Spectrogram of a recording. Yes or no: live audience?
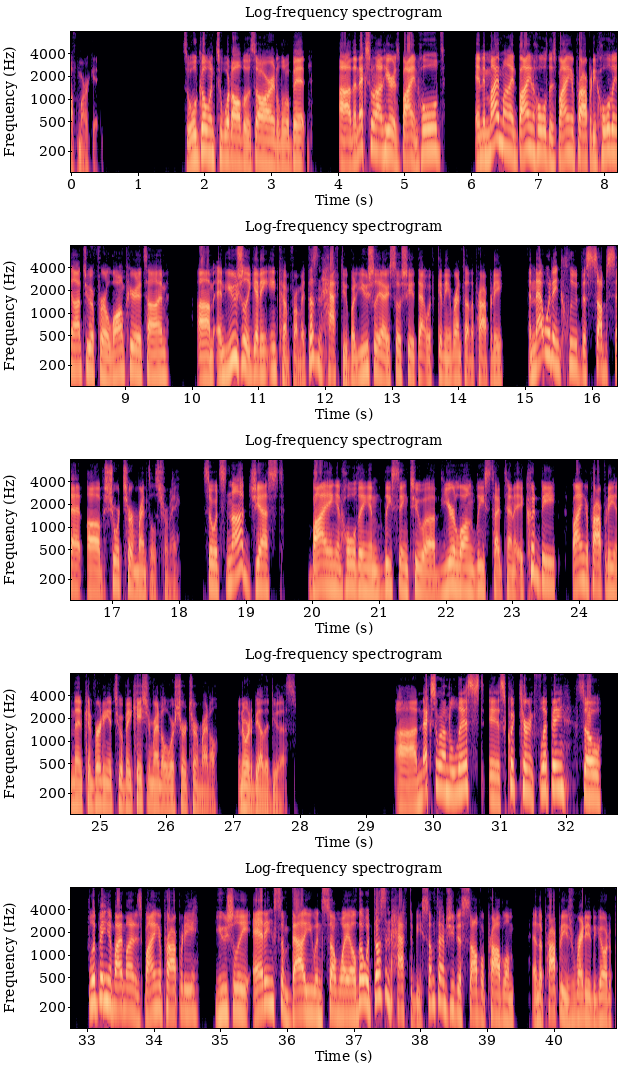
yes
